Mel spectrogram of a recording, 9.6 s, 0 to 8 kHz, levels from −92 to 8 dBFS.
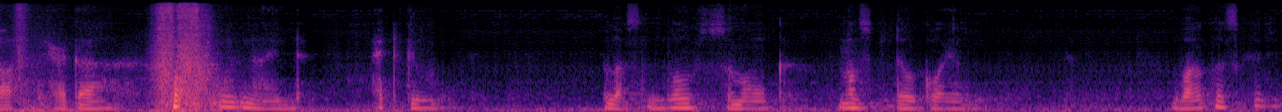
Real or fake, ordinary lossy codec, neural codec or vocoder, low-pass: fake; none; codec, 16 kHz in and 24 kHz out, 0.6 kbps, FocalCodec, streaming, 4096 codes; 7.2 kHz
